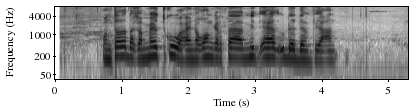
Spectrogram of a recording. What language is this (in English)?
Somali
